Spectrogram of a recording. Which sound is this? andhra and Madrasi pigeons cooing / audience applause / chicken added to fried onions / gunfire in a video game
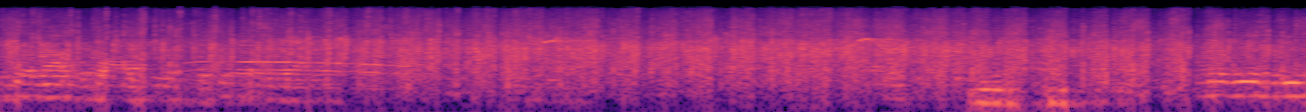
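audience applause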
